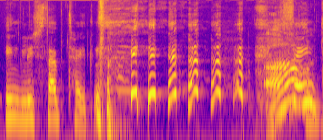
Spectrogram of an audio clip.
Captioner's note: laughs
